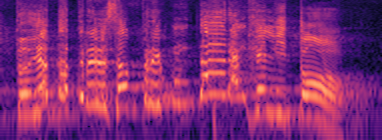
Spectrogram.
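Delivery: high-pitched sarcastic put-down; mock incredulity. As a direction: taunt them as if amazed at their nerve. God mockingly answers the complainers.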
